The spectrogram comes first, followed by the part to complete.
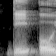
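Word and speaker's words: dough: The spelling is d o u g h but the pronunciation is do the and o sound.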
